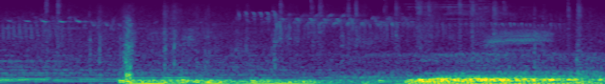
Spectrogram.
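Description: Footsteps run through grass.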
